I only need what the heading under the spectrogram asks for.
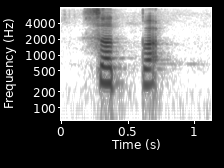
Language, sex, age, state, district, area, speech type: Manipuri, female, 30-45, Manipur, Tengnoupal, rural, read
